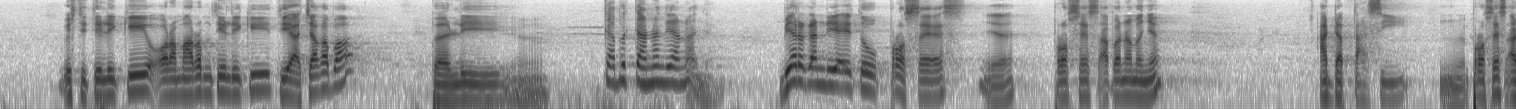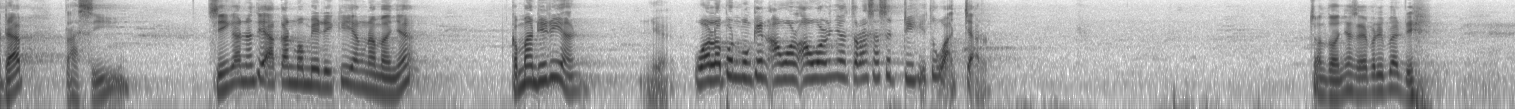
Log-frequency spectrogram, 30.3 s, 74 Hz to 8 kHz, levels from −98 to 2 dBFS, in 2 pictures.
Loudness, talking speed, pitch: -23 LUFS, 85 wpm, 150 Hz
